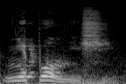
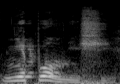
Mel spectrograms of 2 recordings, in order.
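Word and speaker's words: Nepomniachtchi: Jan Niepomniśi. That's how you do it. Jan Niepomniśi.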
